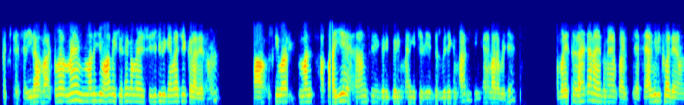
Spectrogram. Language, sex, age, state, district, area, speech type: Hindi, male, 18-30, Uttar Pradesh, Chandauli, rural, conversation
